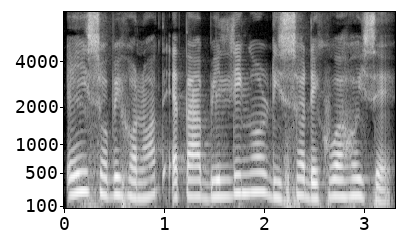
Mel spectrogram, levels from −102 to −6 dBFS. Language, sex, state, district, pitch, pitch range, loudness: Assamese, female, Assam, Kamrup Metropolitan, 205 Hz, 195-230 Hz, -16 LUFS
